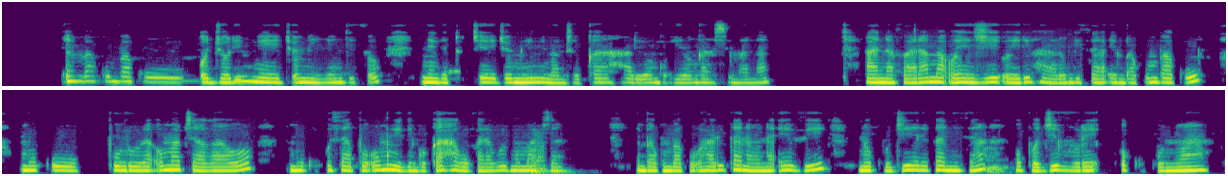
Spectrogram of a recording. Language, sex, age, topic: Oshiwambo, female, 25-35, agriculture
